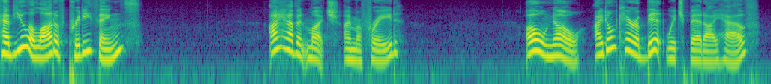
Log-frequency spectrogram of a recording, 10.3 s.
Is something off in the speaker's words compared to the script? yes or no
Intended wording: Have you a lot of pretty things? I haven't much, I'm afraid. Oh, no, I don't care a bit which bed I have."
no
